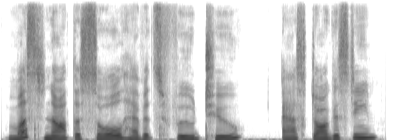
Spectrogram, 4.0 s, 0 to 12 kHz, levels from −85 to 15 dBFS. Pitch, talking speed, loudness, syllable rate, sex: 205 Hz, 150 wpm, -17 LUFS, 4.2 syllables/s, female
